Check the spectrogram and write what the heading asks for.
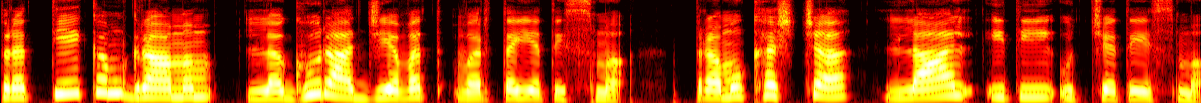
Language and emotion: Sanskrit, neutral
